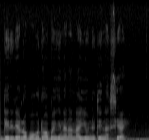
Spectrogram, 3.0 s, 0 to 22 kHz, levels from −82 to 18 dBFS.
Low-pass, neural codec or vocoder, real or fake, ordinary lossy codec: none; none; real; none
